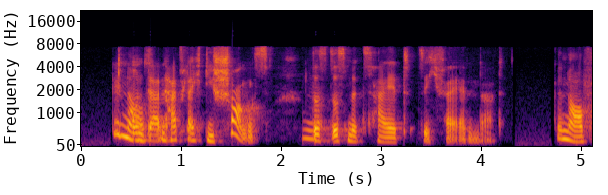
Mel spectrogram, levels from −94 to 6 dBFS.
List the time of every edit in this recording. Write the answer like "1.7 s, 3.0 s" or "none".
1.0 s, 2.8 s, 3.3 s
